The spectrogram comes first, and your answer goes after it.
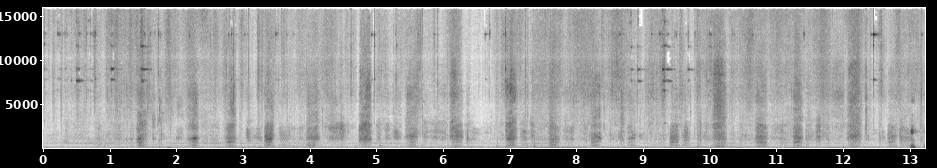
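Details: German Shepherd named Odin, outdoors helping gather firewood for a later campfire, panting steadily: soft breathy bursts repeating about every half second through the recording over a low rustling background.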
